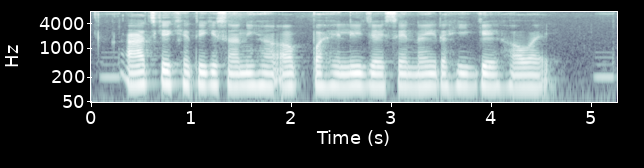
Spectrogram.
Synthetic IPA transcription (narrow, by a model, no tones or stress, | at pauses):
aːd͡ʒkekʰeːt̪ikɪsaːniɦə̃ʔəb̚pəɦlid͡ʒəɪsenəĩɾəɦiɡəeɦəwaːḭ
